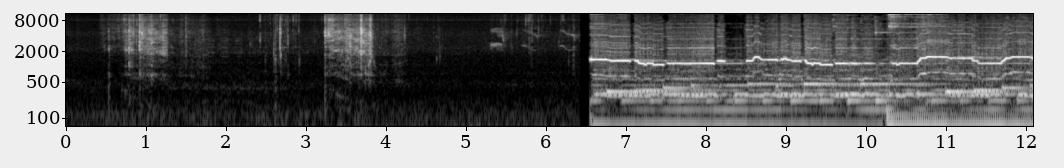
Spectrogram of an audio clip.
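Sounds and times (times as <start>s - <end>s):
metal ladle scraping metal pot: 0.5s - 2.1s, 3.2s - 4.3s.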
